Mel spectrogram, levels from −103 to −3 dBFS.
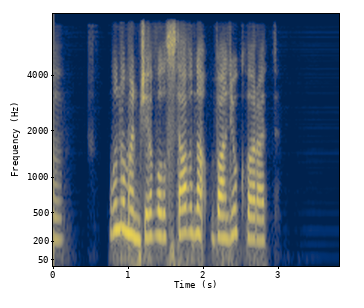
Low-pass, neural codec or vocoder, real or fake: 7.2 kHz; codec, 16 kHz, about 1 kbps, DyCAST, with the encoder's durations; fake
